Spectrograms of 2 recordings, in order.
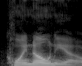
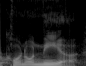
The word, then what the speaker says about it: koinonia: However it's translated, the Greek word is koinonia, or you've probably heard it pronounced before, koinonia.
